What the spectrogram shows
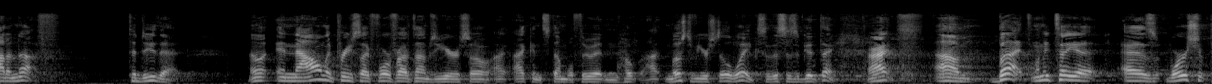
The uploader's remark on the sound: Recorded live at The Fellowship at Mt Juliet on February 17, 2019.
